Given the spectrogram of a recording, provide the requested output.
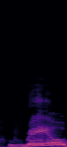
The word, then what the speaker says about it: REO: forward to doing more rayo brothers and i think i'm saying it right because i was thinking of the reo speedwagon the first time but it's the rail brothers as i was corrected so i always appreciate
